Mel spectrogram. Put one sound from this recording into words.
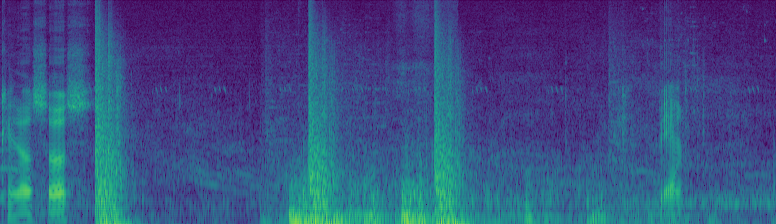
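A gun fires loud shots that echo.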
